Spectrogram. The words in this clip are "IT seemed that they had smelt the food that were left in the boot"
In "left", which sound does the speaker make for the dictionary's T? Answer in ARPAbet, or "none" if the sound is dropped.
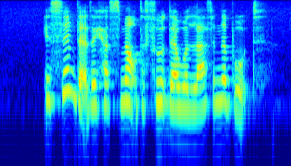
none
